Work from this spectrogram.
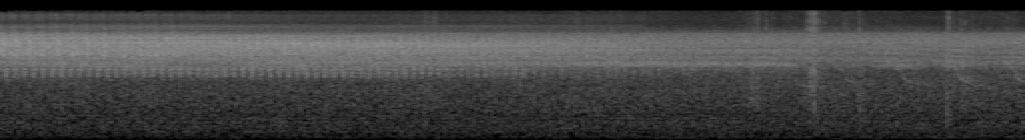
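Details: A high, sizzling cicada drone in summer, strongest at the start and slowly fading across the stretch, with a few faint, sharp bird chirps breaking through near the end.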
